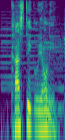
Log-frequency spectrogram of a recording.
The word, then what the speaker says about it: Castiglione: How do you say this? Castiglione? – Castiglione.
